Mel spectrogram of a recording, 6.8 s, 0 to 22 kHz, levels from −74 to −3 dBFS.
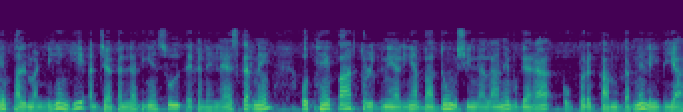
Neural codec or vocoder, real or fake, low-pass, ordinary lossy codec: codec, 16 kHz, 4 kbps, FreqCodec, larger model; fake; 7.2 kHz; none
